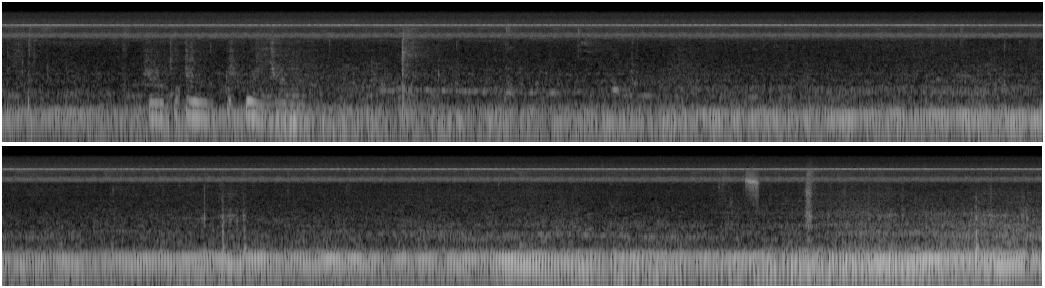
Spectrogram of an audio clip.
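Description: Steady, high-pitched chorus of insects, two unbroken buzzing tones that go on without pause, over a low rumble. A few sharp clicks, two close together near the end.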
